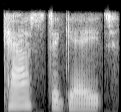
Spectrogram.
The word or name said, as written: castigate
